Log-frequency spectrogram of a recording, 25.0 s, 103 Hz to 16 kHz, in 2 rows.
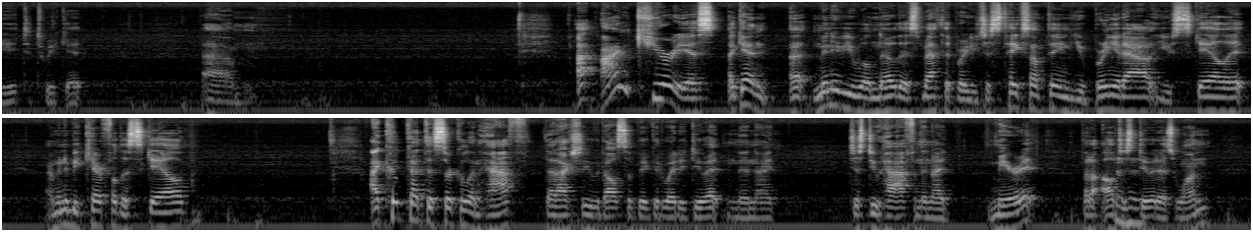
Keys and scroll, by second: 1.3 space, 1.8 z, 2.9 b, 5.2-6.5 typing, 8.6 z, 9.5 space, 10.1 s, 24.5 z.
